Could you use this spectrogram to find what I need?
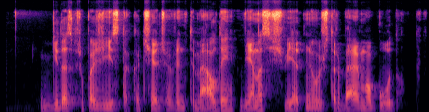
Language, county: Lithuanian, Kaunas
